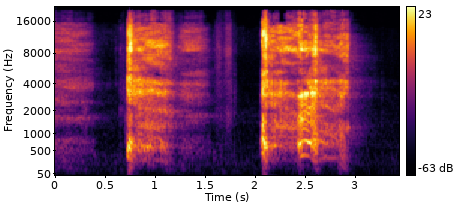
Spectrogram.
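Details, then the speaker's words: Two harsh, rattly coughs with throat clearing, a wet productive cough from phlegm congesting the trachea, in an adult singer with a bronchial infection. "trachea is full of congested phlegm and that's what you're hearing is distortion it's not actually me putting that on purpose"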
